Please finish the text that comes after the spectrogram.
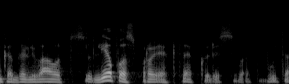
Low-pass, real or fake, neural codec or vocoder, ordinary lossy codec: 7.2 kHz; real; none; AAC, 64 kbps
